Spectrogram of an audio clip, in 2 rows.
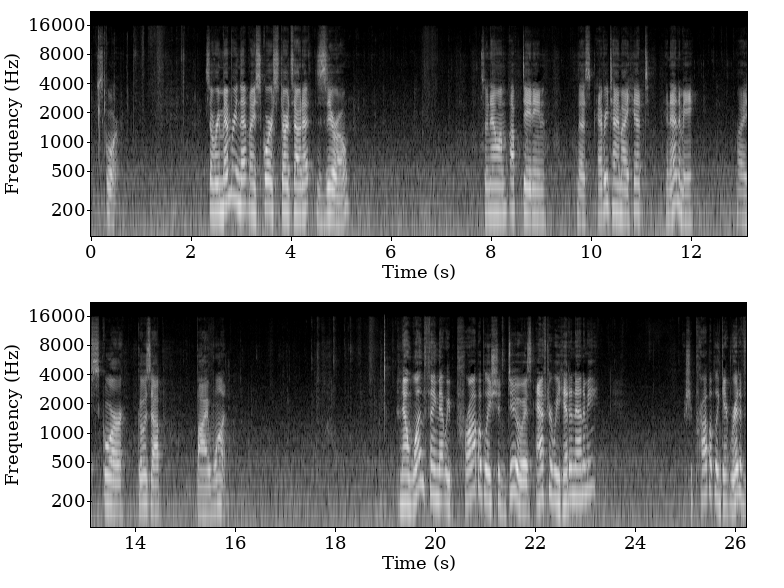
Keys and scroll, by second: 0.0-0.9 typing.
